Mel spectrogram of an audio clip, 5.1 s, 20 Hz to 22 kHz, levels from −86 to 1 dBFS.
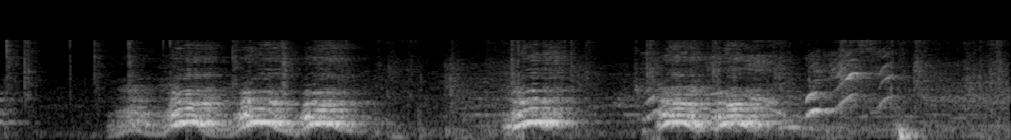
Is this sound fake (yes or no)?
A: no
